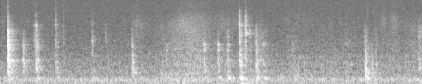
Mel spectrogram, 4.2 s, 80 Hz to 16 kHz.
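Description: Faint, scattered clicks and light taps from PTFE tubes being handled and seated in the plastic push-fit couplings of a 3D printer's toolhead.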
